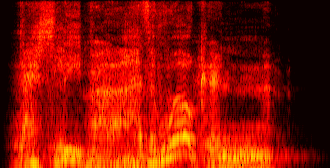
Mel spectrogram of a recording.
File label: male qiraji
